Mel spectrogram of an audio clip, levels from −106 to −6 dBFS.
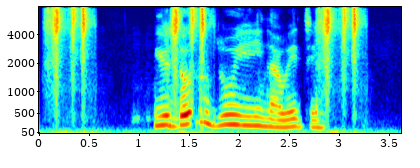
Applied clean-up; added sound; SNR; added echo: neural diffusion model UNIVERSE++.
